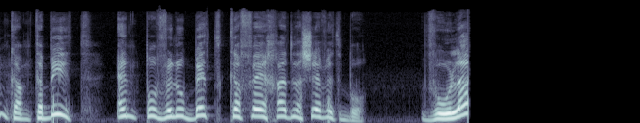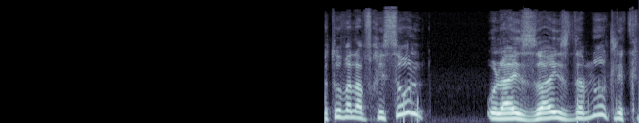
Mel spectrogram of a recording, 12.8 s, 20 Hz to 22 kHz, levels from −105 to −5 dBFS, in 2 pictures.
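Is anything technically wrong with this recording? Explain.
Yes. DAB burbling appears at 0.43–0.91, 3.01–3.64, 10.44–10.59 and 12.18–12.58 s. Weak reception lets bit errors corrupt sub-band data, causing noise blips and level jumps in sub-bands over the speech. An audio dropout to silence runs from 4.69 to 9.66 s. For about 5 s there is dead silence with no room tone, likely from lost input.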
